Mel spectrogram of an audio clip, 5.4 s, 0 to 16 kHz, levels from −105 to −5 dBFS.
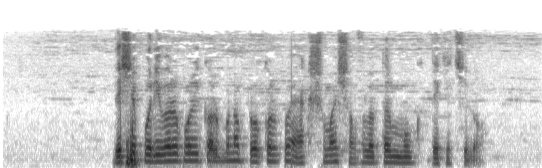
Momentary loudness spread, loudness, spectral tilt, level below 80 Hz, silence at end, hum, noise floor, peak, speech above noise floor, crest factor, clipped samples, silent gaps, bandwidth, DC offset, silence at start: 13 LU; -28 LUFS; -5.5 dB/octave; -54 dBFS; 0.6 s; none; -70 dBFS; -8 dBFS; 42 dB; 22 dB; under 0.1%; none; 8.2 kHz; under 0.1%; 1.15 s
